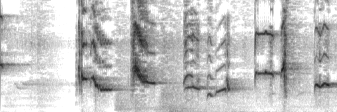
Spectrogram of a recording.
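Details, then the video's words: Oriental magpie-robin singing to excite another bird into song: a few loud, varied phrases of sharp whistles and downslurred chirps separated by short gaps. "pancingan burung Kacer biar emosi mau bunyi"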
